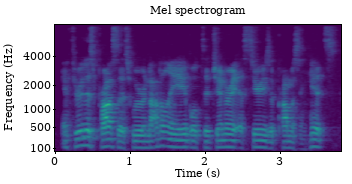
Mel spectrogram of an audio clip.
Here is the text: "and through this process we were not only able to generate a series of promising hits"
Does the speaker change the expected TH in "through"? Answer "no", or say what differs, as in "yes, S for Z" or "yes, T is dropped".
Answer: no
